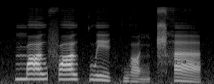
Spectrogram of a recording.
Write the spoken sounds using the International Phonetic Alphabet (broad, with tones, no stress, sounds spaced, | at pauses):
m ɑ˥ ʊ̯ f ɑ˥ ʊ̯ t̪ w e˥˩ ɪ̯ k w ɑ̰˨˩ ŋ ʈ͡ʂʰ ä˥˩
